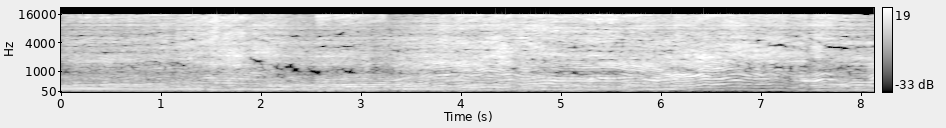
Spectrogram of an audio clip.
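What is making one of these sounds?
Dirt bike engines rev and buzz outdoors.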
